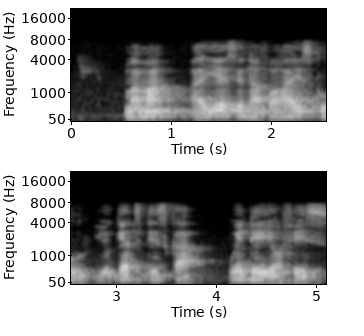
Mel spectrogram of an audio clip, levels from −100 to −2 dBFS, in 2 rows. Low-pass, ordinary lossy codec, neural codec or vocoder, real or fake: none; none; none; real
